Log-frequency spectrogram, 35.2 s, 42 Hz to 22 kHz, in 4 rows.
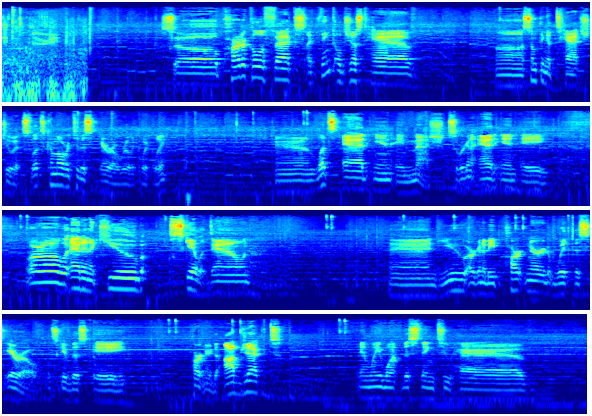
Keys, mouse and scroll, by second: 0.1 KP_0, 1.2 space, 4.6 ctrl+s, 7.5-10.0 drag, 13.3 click, 15.0 shift+a, 20.1 s, 23.6 click, 25.5 shift+right click, 27.7 ctrl+p, 30.1 right click, 31.5 click.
